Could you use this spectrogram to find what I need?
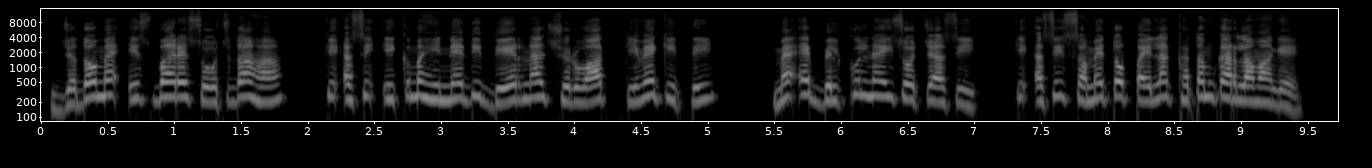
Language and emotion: Punjabi, surprised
